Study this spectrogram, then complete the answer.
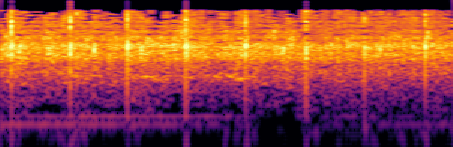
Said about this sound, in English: Now give Jesus a big hand clap of praise. Hallelujah.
